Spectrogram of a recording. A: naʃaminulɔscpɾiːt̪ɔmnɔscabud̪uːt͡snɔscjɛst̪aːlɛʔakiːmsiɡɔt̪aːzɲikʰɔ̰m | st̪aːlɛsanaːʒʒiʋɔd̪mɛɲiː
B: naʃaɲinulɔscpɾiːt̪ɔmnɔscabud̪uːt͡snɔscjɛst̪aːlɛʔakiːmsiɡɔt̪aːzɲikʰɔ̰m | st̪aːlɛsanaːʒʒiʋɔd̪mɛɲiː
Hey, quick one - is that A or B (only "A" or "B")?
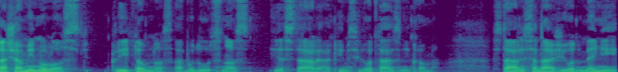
A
